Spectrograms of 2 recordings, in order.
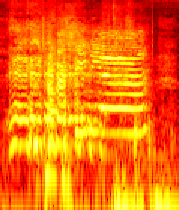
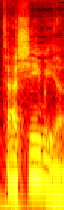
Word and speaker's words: Tyshemia: Tyshemia. Tyshemia. Yes. See, I got it. Give See, me I got all it. 8 letters and Yes. 4 syllables. That's Tyshemia.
